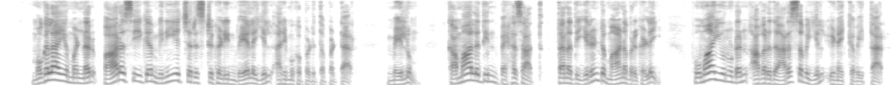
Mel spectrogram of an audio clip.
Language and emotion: Tamil, neutral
